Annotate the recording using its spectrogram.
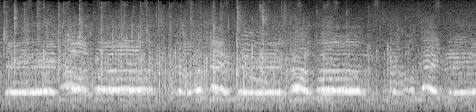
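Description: A crowd sings a chant outdoors.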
